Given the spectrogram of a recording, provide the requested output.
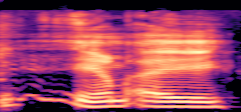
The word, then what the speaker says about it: Maersk: It's Maersk.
